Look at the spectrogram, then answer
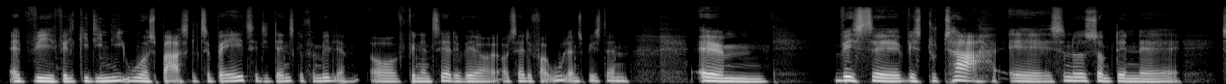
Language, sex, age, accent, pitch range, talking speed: Danish, female, 40-59, native, 140-170 Hz, 160 wpm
